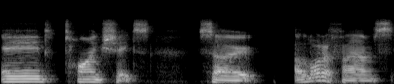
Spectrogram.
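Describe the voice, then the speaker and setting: A man's voice in a Southern New Zealand accent, with very wide pitch swings. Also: quiet background. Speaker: farm software trainer; presenter. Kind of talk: webinar tutorial; webinar product walkthrough. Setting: online webinar. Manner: casual, many fillers. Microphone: video call.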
